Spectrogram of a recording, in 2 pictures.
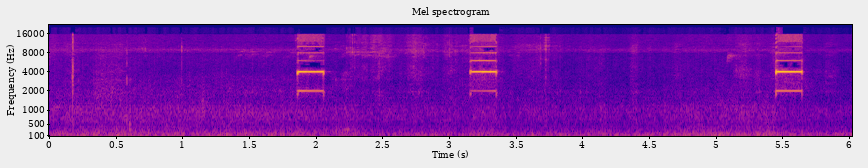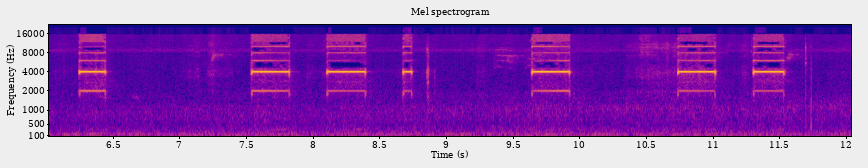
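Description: A Bounty Hunter Tracker metal detector sweeps over a buried target during coin hunting, sounding short repeated high-pitched buzzy tones in irregular bursts over a faint low background rumble.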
